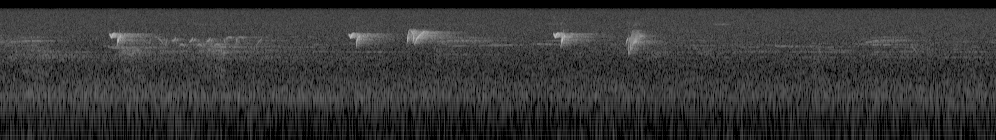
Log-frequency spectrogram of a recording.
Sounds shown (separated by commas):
Hermit Thrush call, warbler song, Red-breasted Nuthatch song, Steller's Jay call, Dusky Flycatcher song, Mountain Chickadee song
